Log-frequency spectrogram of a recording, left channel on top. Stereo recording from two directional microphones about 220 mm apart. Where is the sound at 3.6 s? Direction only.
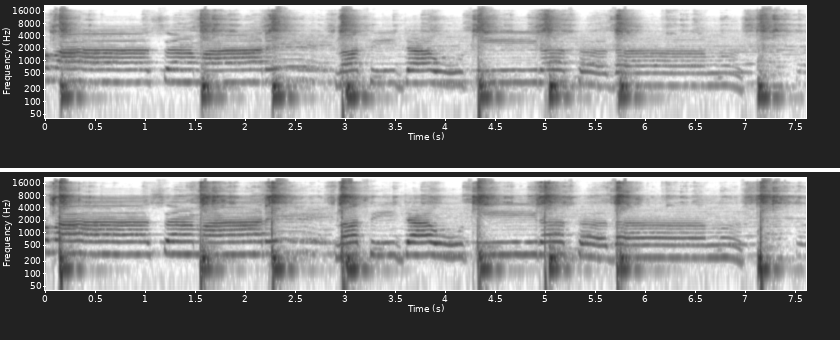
20° right (ahead or behind).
